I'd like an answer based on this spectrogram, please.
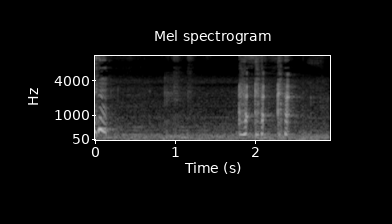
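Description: A young child gives a quick run of about four short, dry coughs on request, an imitated cough, in a quiet room.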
